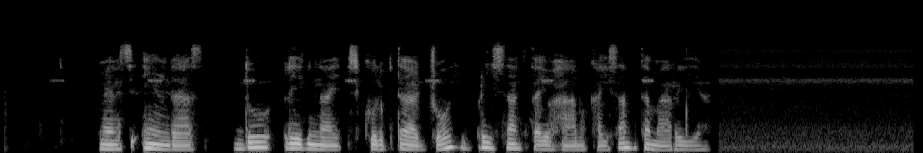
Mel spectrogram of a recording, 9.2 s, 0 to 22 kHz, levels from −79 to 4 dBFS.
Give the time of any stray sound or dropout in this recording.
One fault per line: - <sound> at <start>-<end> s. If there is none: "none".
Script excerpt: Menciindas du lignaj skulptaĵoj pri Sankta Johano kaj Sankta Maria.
none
